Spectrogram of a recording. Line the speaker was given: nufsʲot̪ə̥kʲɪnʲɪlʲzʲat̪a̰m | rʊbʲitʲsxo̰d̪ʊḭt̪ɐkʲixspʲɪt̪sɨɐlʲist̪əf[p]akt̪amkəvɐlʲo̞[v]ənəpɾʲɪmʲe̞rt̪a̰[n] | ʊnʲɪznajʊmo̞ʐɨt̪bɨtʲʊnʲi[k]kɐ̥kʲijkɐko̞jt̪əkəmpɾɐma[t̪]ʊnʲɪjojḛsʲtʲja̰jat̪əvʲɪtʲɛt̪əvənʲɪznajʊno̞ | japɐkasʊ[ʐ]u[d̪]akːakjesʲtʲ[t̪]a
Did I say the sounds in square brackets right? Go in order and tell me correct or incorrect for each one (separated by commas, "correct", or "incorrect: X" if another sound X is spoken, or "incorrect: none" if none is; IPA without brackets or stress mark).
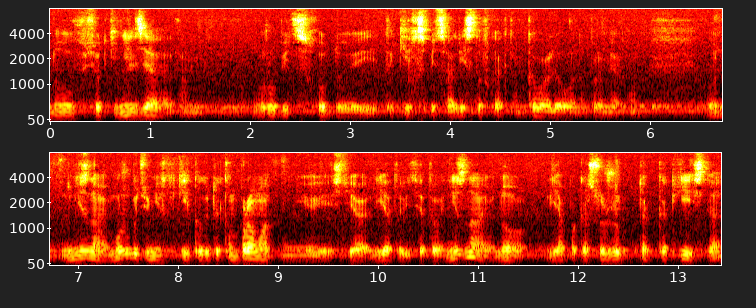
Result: incorrect: k, correct, incorrect: m, incorrect: x, correct, correct, incorrect: t̪, incorrect: d̪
